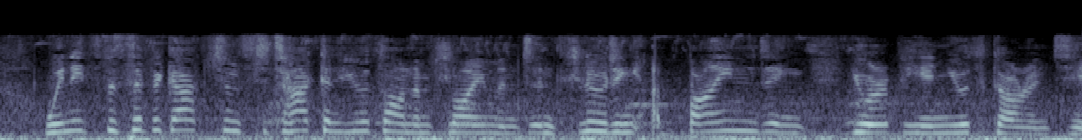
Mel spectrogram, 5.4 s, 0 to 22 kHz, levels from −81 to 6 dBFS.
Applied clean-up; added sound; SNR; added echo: none; Bird; 3 dB; none.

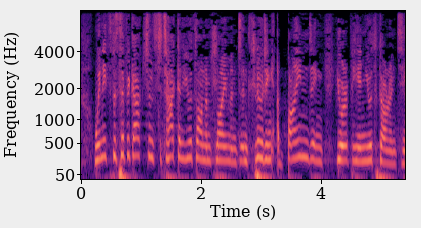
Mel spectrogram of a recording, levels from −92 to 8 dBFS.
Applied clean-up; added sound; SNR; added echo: none; none; none; none.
